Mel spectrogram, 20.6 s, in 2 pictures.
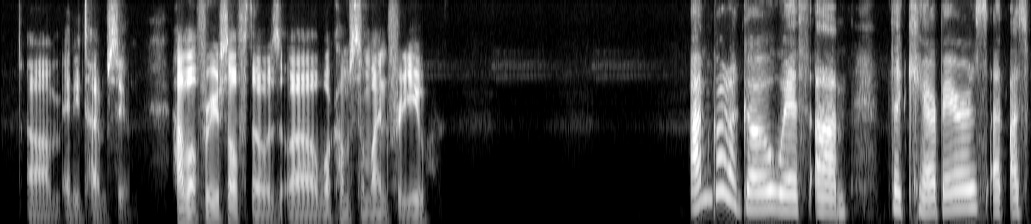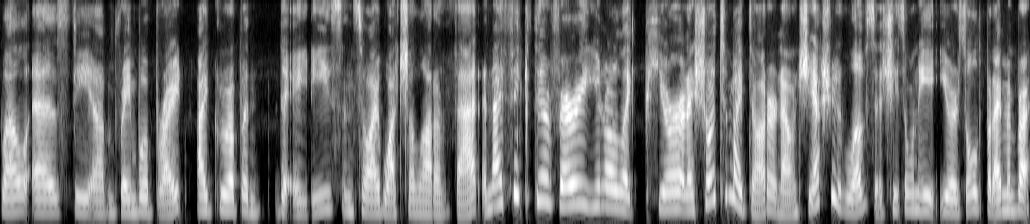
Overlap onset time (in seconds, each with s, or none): none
